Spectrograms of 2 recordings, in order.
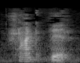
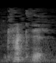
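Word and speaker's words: Rhagfyr: last but not least December is track so that's quite hard to pronounce as well trackir okay so there we go months of the year so now you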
